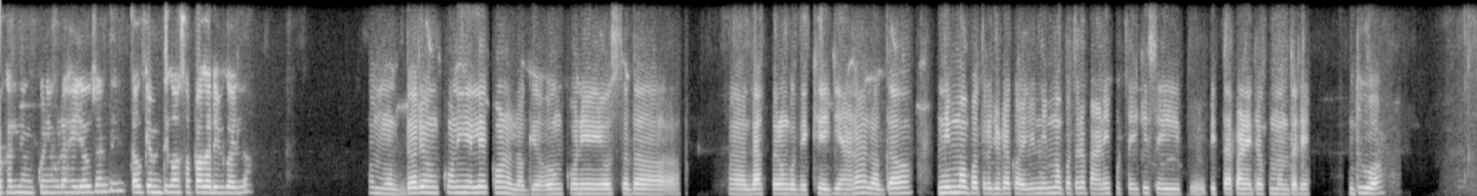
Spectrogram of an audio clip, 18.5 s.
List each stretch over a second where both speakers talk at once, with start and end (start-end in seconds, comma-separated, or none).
none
